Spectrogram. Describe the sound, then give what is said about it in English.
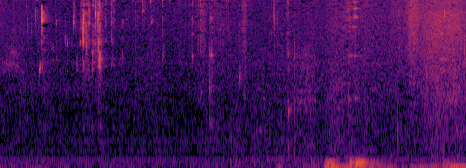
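Liquid poured over ice in a glass: scattered drips and small clinks, then a heavier splashing burst and a steady rushing trickle toward the end, with no voices. “Pour a little of this over the ice and see what we get.”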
